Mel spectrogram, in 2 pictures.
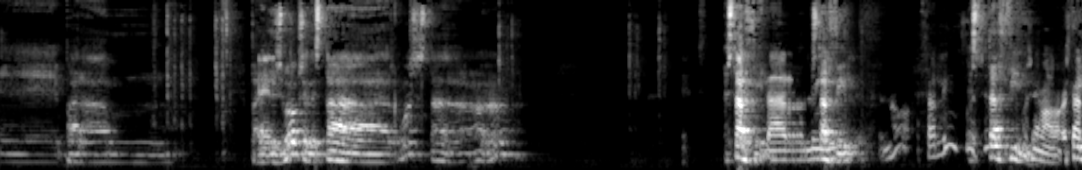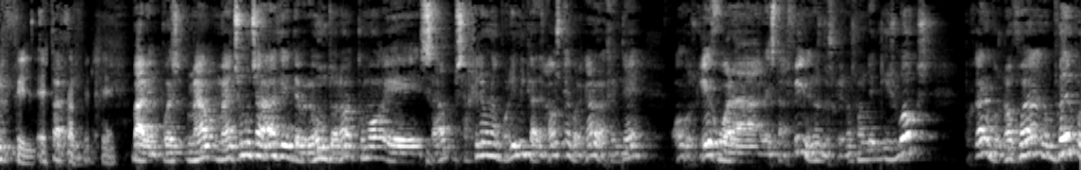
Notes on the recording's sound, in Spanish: Un problema con una de las entradas de audio ha derivado en el eco que puede escucharse durante la reproducción.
